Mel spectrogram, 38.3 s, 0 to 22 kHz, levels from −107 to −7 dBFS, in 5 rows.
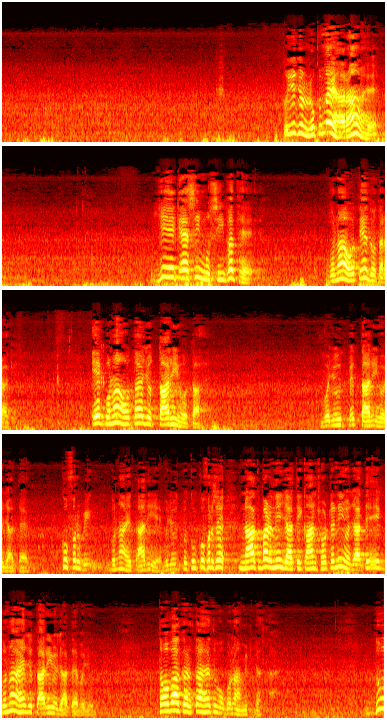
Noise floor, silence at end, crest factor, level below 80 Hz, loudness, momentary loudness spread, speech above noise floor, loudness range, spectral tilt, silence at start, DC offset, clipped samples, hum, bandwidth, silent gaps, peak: -49 dBFS; 0 s; 22 dB; -44 dBFS; -22 LUFS; 24 LU; 27 dB; 10 LU; -6.5 dB/octave; 0.15 s; under 0.1%; under 0.1%; none; 11 kHz; none; -4 dBFS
